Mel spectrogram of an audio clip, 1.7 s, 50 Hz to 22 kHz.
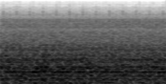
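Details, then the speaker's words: Aftermarket C4 Greenwood Corvette at an IAA auction yard, started on its own with no dash warning lights: even, steady idle with smooth hum, no misses or knocks; alternator charging nicely, engine running well. "he runs like a top hers like a kitten yeah alternators charging nicely"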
